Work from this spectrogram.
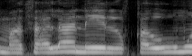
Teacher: نون کو ہم پڑھیں گے اور حمزۃ الوصل کو نہیں پڑھیں گے، یہ گر جائے گا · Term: ملانے کی صورت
